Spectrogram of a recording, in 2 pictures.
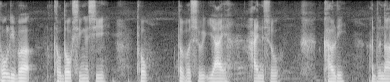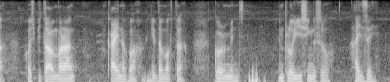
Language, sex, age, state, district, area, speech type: Manipuri, male, 30-45, Manipur, Chandel, rural, spontaneous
